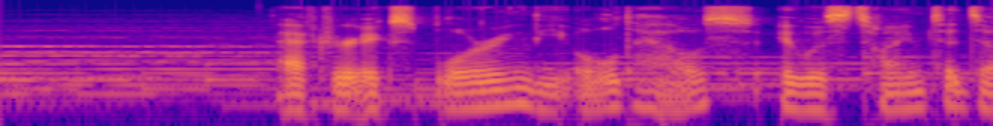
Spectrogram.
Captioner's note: voice-over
